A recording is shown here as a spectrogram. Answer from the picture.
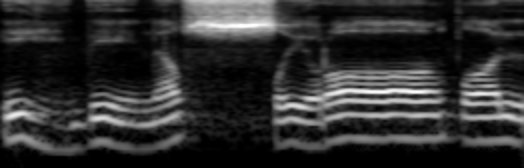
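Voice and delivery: İhdina with thin n, sıratal with heavy s, chanted slowly; correct recitation. Shown as a demonstration. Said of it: "nunu ince okuyacağız, satı kalın".

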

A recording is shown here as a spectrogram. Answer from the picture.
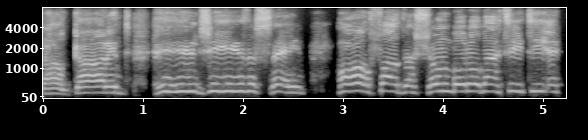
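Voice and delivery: preacher parodying showy prayer; mock fervent prayer. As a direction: lampoon an over-spiritual prayer.

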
